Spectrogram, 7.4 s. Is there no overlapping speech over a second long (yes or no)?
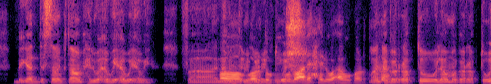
no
